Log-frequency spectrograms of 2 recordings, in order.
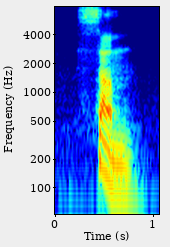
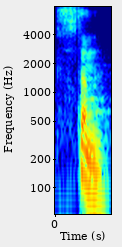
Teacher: The strong form would have a wedge, some, and the weak form for this word, for this function word, some.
